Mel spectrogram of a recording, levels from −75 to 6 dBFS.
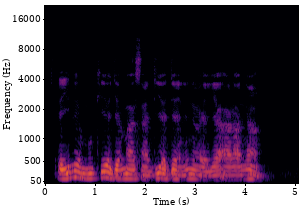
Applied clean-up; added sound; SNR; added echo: none; none; none; reverberation time 0.4 s.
